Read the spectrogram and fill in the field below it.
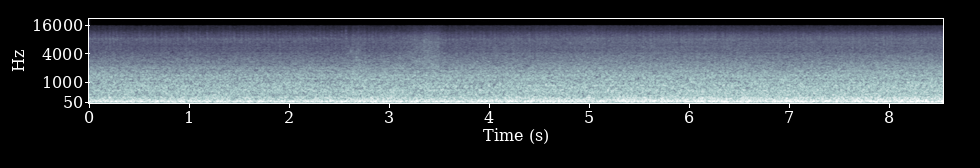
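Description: Tyres crunch through snow.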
